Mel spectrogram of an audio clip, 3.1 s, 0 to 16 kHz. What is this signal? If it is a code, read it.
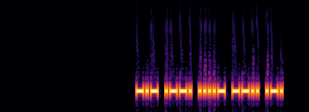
Morse code, heard as a keyed tone, about 52 wpm, 700 Hz. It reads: KP4ZR
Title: USA Call Signs - 5 Characters - 50wpm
